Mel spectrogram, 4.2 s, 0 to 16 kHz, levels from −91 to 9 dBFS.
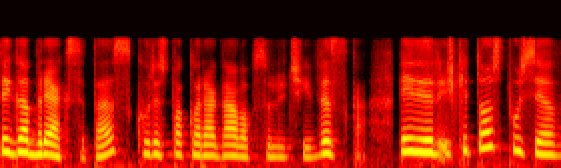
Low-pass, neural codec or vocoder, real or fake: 7.2 kHz; codec, 16 kHz, about 1 kbps, DyCAST, with the encoder's durations; fake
